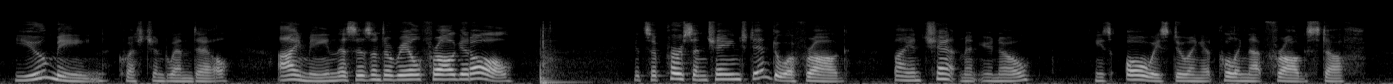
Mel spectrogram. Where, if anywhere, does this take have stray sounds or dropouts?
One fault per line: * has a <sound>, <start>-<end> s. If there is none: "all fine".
* has a thud, 5.4-5.9 s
